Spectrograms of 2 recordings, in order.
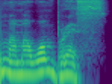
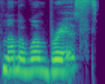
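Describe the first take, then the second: First: It is said in a put-on foreign accent. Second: It is said in the speaker's ordinary accent.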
